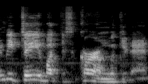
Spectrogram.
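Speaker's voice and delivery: put-on strong Quebec French accent. Imitate a man who reviews cars and tells people what to buy, imitating a really sharp Quebecer accent. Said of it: "he always has that really sharp accent".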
